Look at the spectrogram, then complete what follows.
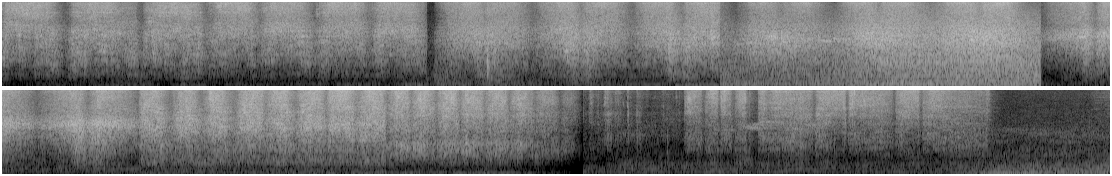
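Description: A steel dagger blade being rubbed by hand with abrasive to polish it, in rhythmic back-and-forth scraping strokes. The strokes come about two a second at first and grow quicker later, with a brief pause about three-quarters of the way through and fainter strokes after it.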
